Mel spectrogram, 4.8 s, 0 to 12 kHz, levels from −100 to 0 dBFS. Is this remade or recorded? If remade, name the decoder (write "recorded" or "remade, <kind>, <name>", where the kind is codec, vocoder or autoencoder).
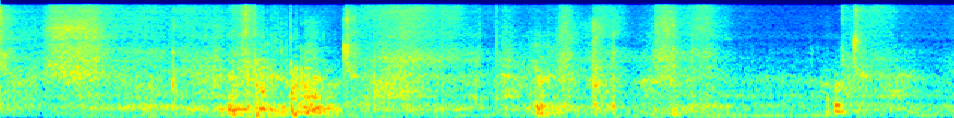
remade, codec, SNAC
